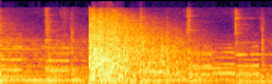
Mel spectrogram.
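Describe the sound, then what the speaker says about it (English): A single sharp gunshot in The Great Ace Attorney Chronicles, a loud sudden bang with a decaying echo tail over quiet background music. "A gunshot rang out"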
